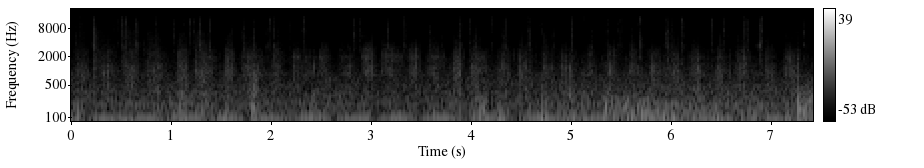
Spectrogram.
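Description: A small, soft, dry-looking rectangular green porous cellulose kitchen sponge, held close to the microphone, is squeezed and scratched with fingertips and ringed fingers. The result is a steady run of quick, crackly scratching and squishing sounds with a low, muffled body. The scratches come at a loose, uneven rhythm.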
